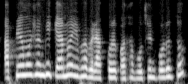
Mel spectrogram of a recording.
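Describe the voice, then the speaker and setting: A woman's voice: high-pitched, very fast, darkish tone, no echo, lo-fi sound, lightly acted. Aria: a woman doing a defiant young woman. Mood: indignant. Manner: indignant, argumentative. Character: defiant young woman, quick-tempered student.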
